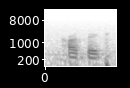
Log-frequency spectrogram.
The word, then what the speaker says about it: Karthik: Karthik. It's like a TH. The H is silent.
